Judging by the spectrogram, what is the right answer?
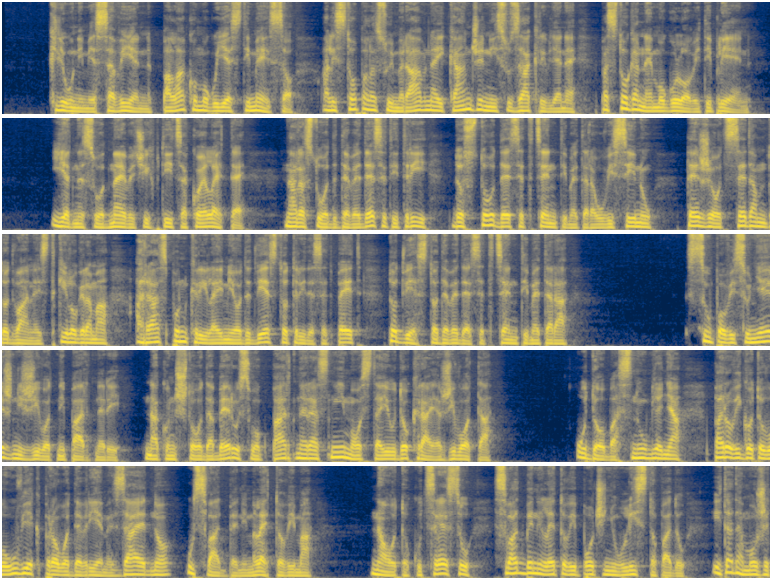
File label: male croatia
